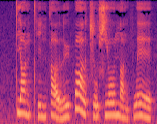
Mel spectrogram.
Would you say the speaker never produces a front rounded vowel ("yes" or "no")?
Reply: no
